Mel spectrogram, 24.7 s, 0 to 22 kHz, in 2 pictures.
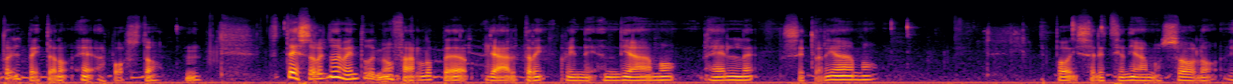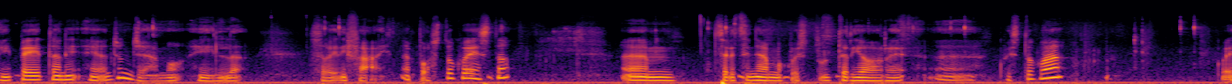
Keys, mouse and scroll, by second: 2.8 click, 5.0 Tab, 7.1 l, 8.1 p, 10.1 Tab, 10.9 click, 13.7 click, 16.3 middle click, 18.8 Tab, 19.4 click, 21.0 middle click, 21.8 click, 23.7 Tab, 24.1 click.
